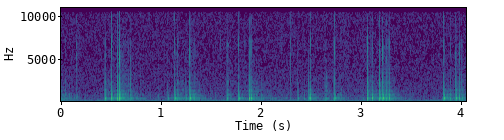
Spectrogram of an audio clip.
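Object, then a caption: Hardcover book with laminated board cover. Fingertips and short nails tap and scratch the solid back cover of a lilac hardcover notebook with a laminated cover, held upright. Quick, dry taps come in irregular clusters, each with a hollow tone around 465 Hz that dies away almost instantly. Faint scratching fills the gaps between them.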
